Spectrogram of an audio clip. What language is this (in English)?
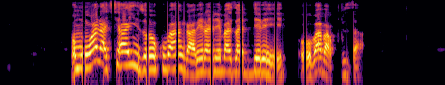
Ganda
